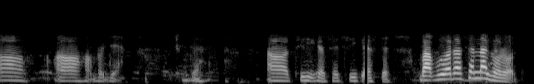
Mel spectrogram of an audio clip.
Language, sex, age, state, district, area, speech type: Assamese, female, 60+, Assam, Udalguri, rural, conversation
